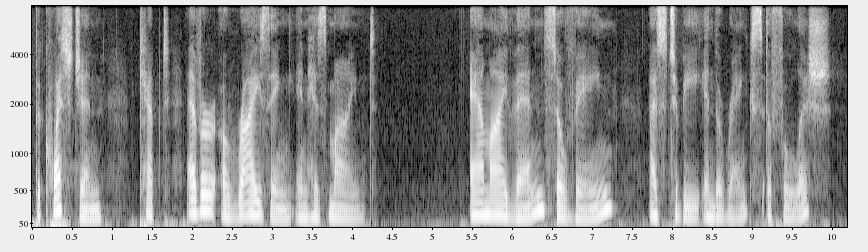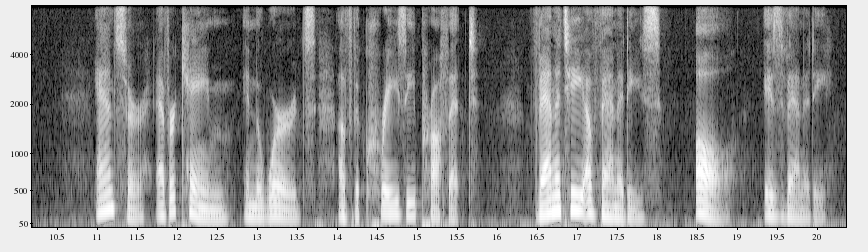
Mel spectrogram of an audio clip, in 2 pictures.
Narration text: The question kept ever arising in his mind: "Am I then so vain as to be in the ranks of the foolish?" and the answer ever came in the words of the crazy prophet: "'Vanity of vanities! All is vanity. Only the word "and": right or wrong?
wrong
